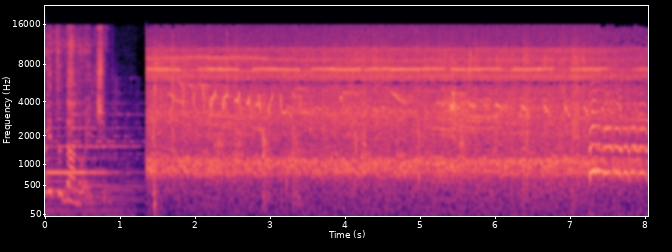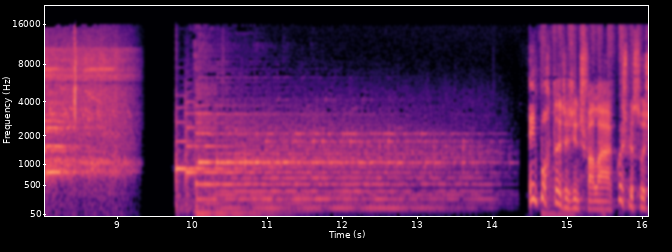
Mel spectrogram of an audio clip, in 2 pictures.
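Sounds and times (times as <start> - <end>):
birds chirping: 1.4 - 9.4.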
